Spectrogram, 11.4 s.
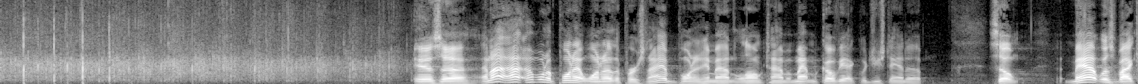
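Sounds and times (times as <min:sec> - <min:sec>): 
round of applause: 0:00.0 - 0:04.2
speech: 0:04.1 - 0:09.3, 0:09.9 - 0:11.3.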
